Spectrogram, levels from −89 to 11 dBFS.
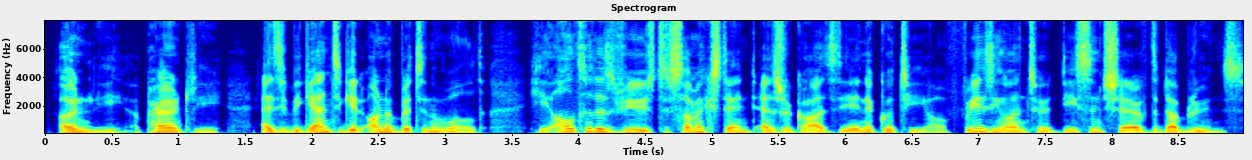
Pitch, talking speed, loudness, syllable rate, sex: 135 Hz, 225 wpm, -18 LUFS, 6.1 syllables/s, male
